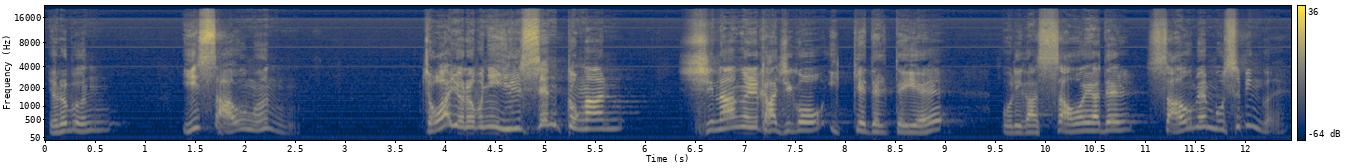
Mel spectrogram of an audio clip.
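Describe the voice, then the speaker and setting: A man's voice: sits high, expressive, takes it slowly, gravelly, fairly bright tone. A male pastor preaching a sermon in a church, earnestly, with emphatic rising phrases. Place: church sanctuary. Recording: long reverb of a church hall.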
